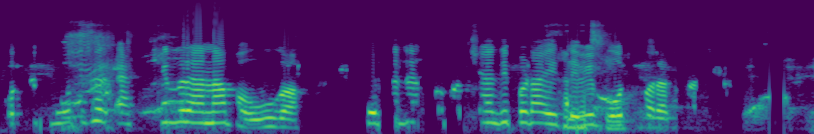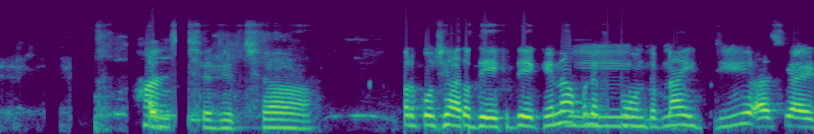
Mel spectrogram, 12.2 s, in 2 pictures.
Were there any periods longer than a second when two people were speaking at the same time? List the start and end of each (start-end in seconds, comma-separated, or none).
none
